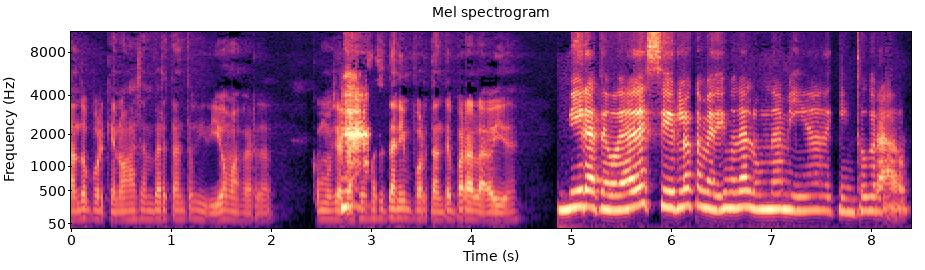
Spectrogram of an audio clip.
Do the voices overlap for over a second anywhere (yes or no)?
no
